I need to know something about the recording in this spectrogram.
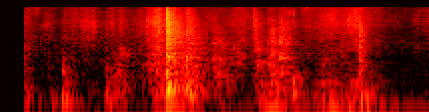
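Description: A pet dog whimpering amid the knocks and rustles of a phone being handled, with the loudest knock a little under a second in.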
